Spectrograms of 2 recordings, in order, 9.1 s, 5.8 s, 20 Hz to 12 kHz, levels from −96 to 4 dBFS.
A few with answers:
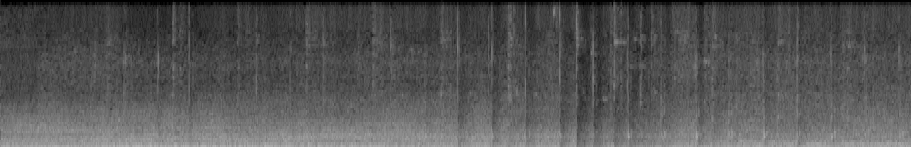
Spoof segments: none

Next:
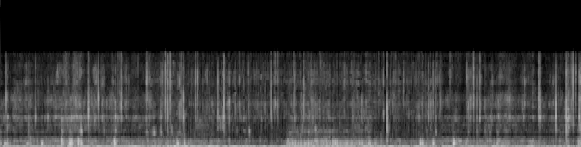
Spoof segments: 0.0-1.5 (codec, HILCodec); 4.4-5.8

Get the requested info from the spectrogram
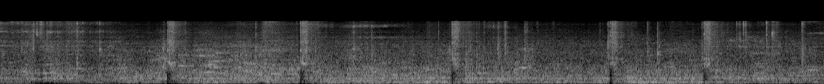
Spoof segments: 0.0-6.3 (codec, DAC); 6.9-8.2

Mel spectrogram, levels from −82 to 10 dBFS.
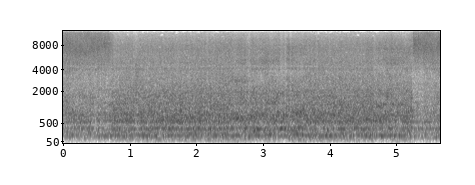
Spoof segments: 0.0-0.5 (codec, SNAC); 2.5-3.7; 4.7-5.7

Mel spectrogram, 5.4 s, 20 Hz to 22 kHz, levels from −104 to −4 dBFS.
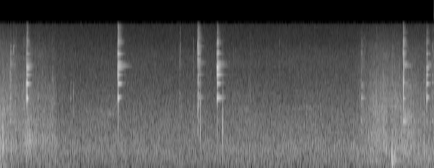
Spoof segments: none

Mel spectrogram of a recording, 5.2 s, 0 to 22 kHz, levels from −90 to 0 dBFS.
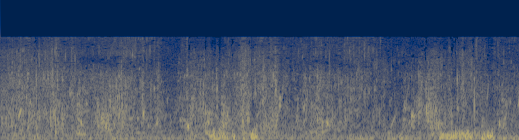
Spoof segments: none

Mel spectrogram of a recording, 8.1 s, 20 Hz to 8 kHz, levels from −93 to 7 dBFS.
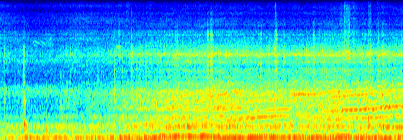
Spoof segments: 3.2-4.4 (vocoder, Vocos)

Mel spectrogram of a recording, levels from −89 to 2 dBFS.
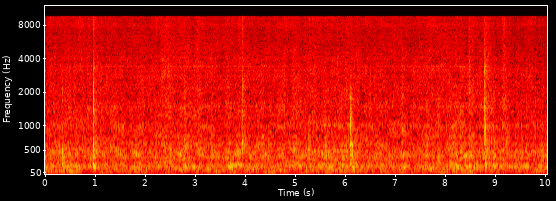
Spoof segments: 0.4-5.1 (codec, SNAC); 6.2-8.9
